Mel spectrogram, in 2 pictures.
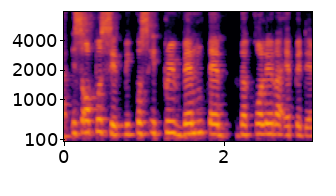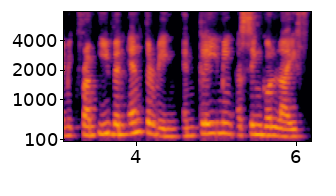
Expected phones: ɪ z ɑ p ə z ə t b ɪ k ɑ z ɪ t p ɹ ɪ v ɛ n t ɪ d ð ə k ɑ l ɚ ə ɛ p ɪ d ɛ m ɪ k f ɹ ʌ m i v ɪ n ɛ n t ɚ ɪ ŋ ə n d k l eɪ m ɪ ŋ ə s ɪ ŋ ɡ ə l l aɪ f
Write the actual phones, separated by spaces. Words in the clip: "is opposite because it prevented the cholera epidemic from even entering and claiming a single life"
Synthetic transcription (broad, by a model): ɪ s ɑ p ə s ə t b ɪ k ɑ s ɪ t p ɹ ɪ v ɛ n t ɪ d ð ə k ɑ l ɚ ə ɛ p ɪ d ɛ m ɪ k f ɹ ʌ m i v ɪ n ɛ n t ɚ ɪ ŋ ə n d k l eɪ m ɪ ŋ ə s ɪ ŋ ɡ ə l l aɪ f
